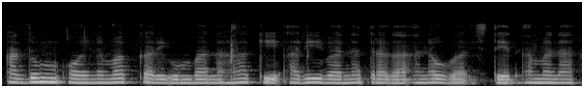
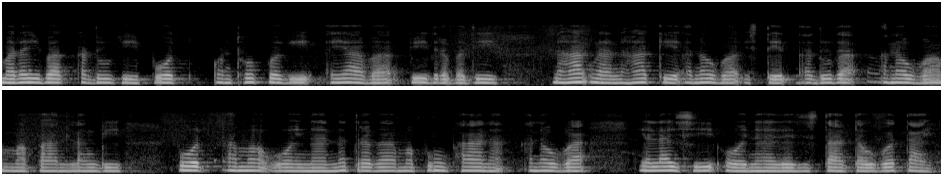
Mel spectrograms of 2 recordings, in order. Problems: background sounds at intervals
